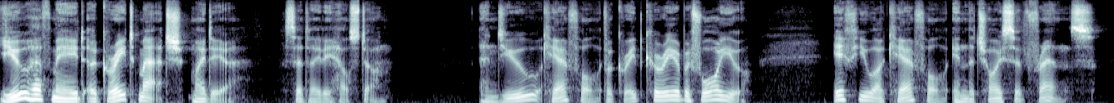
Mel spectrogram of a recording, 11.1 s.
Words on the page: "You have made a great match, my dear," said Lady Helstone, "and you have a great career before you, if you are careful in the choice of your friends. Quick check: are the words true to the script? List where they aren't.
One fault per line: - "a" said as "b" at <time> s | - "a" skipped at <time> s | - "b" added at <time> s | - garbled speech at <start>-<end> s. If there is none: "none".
- "have" said as "careful" at 5.4 s
- "your" skipped at 10.3 s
